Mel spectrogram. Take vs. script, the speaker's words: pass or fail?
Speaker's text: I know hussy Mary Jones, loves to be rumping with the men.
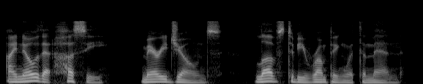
fail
